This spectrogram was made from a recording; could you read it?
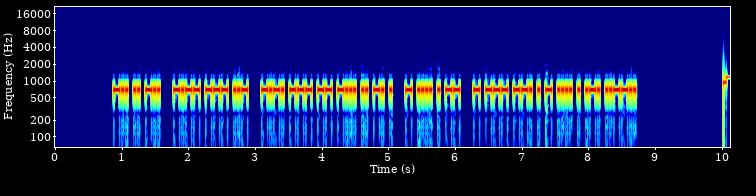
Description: Morse code, heard as a keyed tone, about 37 wpm, 700 Hz. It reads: DID YOU COMBINE THEM TOGETHER?
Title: Sentences from Top 1600 Words 40wpm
